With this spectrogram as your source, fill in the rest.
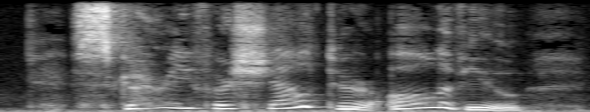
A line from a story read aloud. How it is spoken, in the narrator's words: cried Nurse Jane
